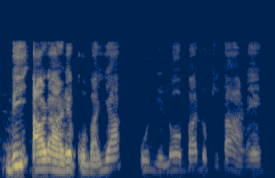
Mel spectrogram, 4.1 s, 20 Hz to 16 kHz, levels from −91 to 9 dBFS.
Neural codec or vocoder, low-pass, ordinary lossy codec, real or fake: none; 7.2 kHz; none; real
